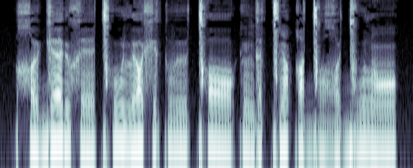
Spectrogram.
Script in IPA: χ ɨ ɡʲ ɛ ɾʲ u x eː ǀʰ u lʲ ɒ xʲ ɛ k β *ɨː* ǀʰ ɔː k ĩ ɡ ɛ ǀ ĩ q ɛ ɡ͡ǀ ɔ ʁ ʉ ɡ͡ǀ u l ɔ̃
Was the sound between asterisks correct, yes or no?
yes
